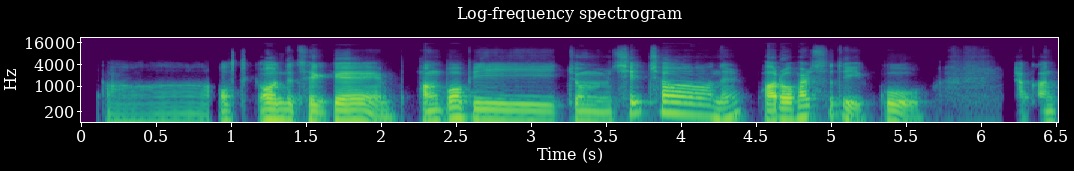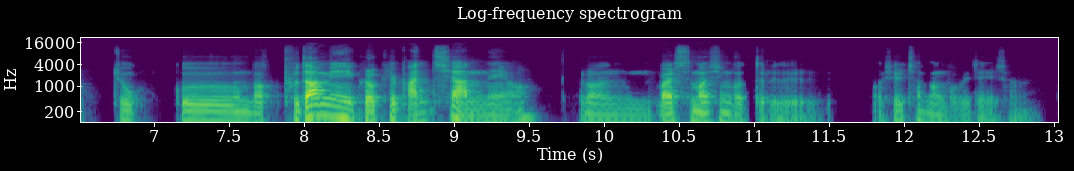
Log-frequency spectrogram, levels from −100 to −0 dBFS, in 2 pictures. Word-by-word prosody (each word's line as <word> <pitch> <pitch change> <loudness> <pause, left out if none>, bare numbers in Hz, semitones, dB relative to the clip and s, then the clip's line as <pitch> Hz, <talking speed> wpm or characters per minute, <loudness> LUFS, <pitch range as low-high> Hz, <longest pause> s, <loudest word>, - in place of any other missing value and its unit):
아. 85 +1 -13
어 - - -1
되 - - -14
어 120 - +9
근데 115 -1 +2
되게 110 -7 +2
방법이 110 -3 +1
좀 105 -2 -3
실천을 175 - +1
바로 110 +3 +7
할 145 +4 +4
수도 150 - -7
있고 - - -3 0.6
약간 105 -1 -5 0.2
조금 105 - -7
막 90 -1 -7
부담이 150 -5 +5
그렇게 100 -2 -2
많지 - - -2
않네요. 80 - -3 0.2
그런 80 -2 -10
말씀 85 +1 -1
하신 90 +1 -5
것들 80 - -12 0.3
뭐 - - -19
실천 105 - -12
방법에 80 -4 -12
대해서는. - - -19
105 Hz, 260 characters per minute, -22 LUFS, 85-120 Hz, 0.6 s, 어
